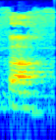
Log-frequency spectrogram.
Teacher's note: There is always a total obstruction of air in the oral cavity while producing this sound, thereby causing a vibration in the vocal cord. The sound is produced with the two lips, therefore it is a voiced bilabial plosive sound.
